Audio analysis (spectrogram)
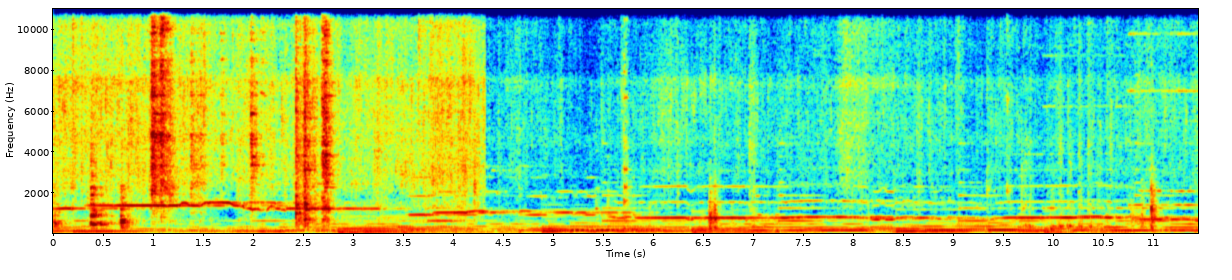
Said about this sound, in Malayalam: അരിഞ്ഞു വെച്ചിട്ടുള്ള വെണ്ടയ്ക്കയും കൂടി ചേർത്ത് കൊടുക്കാം കേട്ടോ.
